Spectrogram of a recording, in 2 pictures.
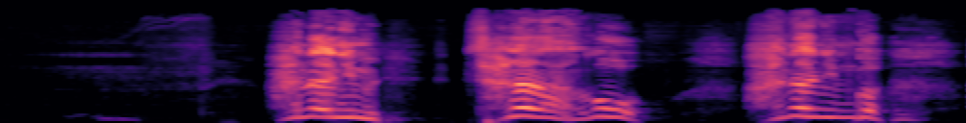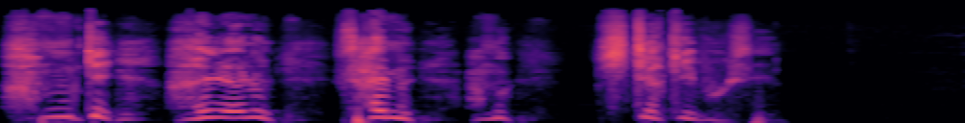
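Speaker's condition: Cerebral palsy; body and bones twisted

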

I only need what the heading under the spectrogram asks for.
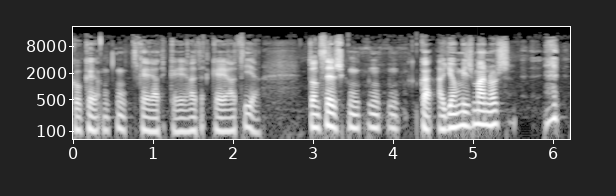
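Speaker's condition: Stuttering; blocks and repetitions, audible stuttering while speaking on radio; repeated sounds, prolonged sounds

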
